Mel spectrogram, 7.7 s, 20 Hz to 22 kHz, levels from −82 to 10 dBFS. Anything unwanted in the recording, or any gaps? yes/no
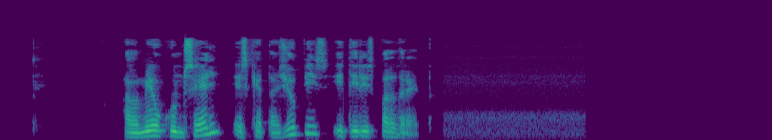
no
